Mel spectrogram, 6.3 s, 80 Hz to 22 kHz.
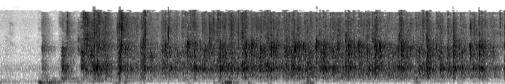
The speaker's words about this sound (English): And the applause for the 6 credit ratings was not lost on me.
